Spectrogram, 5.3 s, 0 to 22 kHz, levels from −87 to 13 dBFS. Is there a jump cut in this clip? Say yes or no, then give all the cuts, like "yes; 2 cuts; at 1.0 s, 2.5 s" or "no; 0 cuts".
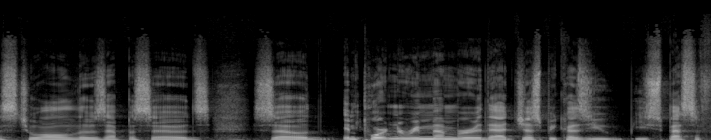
no; 0 cuts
